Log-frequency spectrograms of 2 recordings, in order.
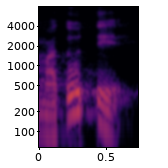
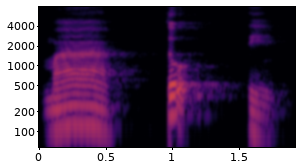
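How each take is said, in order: First: The first vowel is short, with no stop. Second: The first vowel is long, with a stop. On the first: The speaker calls it wrong. "bukan matuti ya" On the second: The speaker calls it right. "Di maknya panjangin, tu-nya berhentiin"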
